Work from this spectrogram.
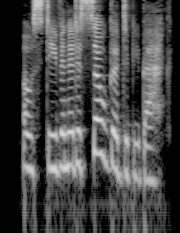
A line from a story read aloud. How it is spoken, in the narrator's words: breathed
